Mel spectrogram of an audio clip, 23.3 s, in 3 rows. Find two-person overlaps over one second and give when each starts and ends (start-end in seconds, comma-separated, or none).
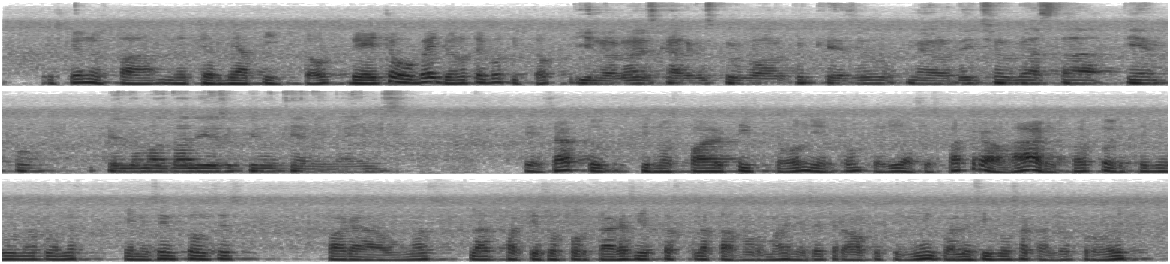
none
